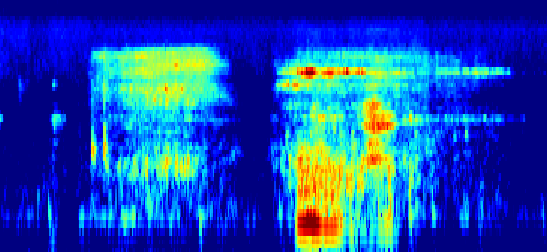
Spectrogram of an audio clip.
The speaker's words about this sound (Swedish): Andas.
